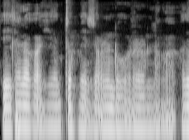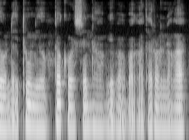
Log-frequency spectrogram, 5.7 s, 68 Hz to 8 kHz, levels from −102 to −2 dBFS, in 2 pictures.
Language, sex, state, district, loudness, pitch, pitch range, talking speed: Mizo, male, Mizoram, Aizawl, -22 LUFS, 105 Hz, 105-115 Hz, 275 wpm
